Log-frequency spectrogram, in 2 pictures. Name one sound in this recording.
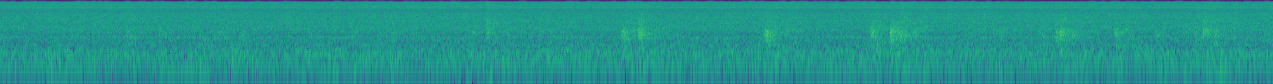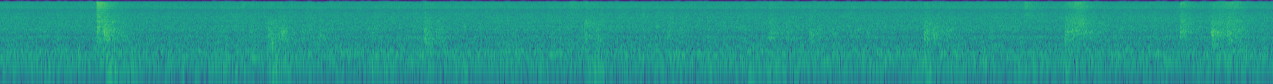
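A condenser tumble dryer runs with a low steady hum and rumble.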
